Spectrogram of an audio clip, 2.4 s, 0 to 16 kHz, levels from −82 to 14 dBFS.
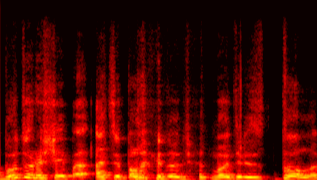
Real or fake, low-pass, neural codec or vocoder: fake; 14.4 kHz; autoencoder, 48 kHz, 128 numbers a frame, DAC-VAE, trained on Japanese speech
